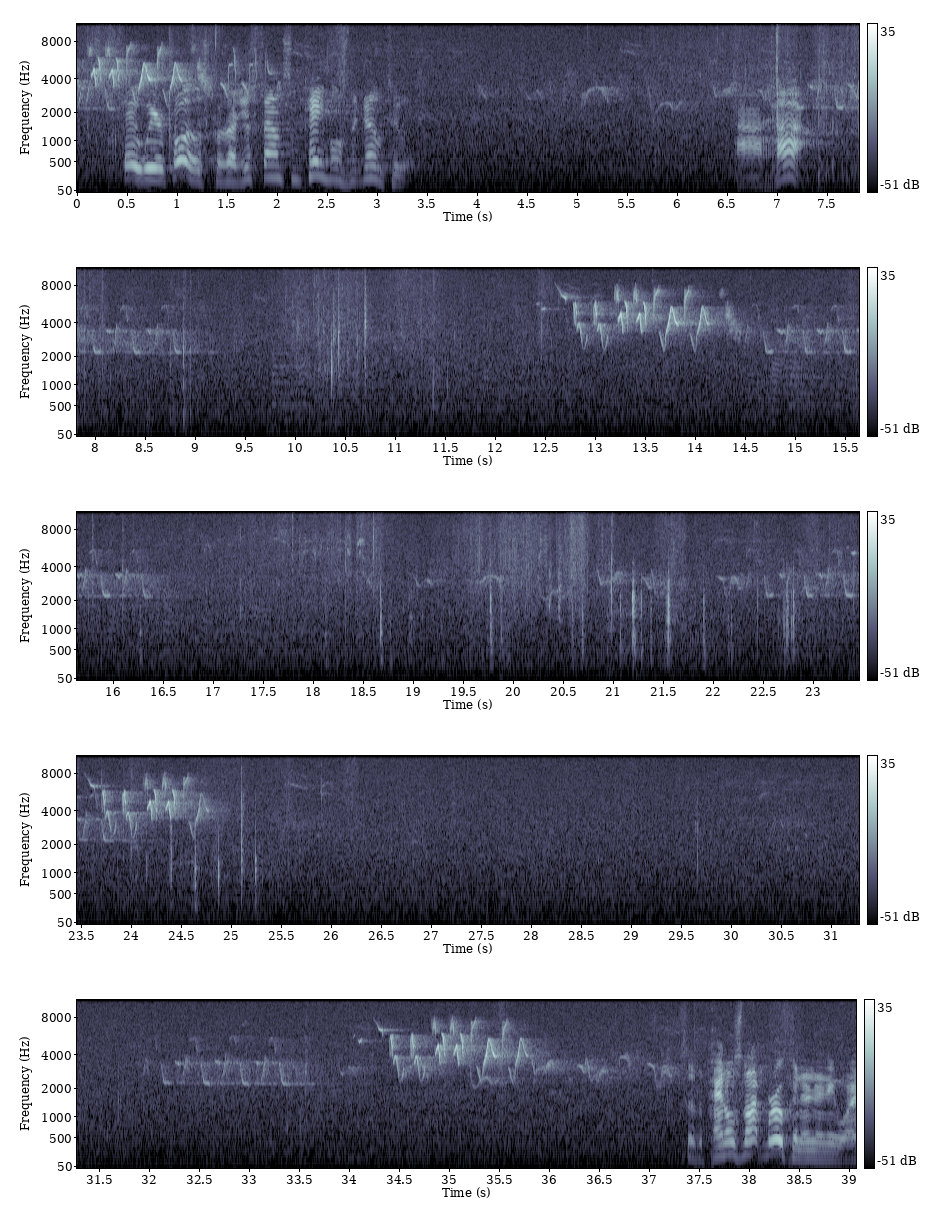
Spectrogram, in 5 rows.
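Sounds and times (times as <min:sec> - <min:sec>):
rustles: 0:00.0 - 0:03.7, 0:05.4 - 0:28.1
songbird singing: 0:00.0 - 0:10.1, 0:12.3 - 0:26.1, 0:31.7 - 0:39.0.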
